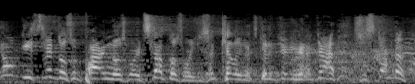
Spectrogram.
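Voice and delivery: high, hammed-up scold over spoken words; mock scolding faith preacher. Preacher mimics faith friends scolding a sick man, high mocking voice. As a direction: nag him to take back his words.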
